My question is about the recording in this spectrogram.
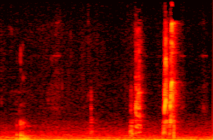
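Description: A Delrin chassis being pushed and worked into a lightsaber hilt, with a couple of sharp clicks about one and a half seconds in as it seats. A short, low vocal sound comes near the start.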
